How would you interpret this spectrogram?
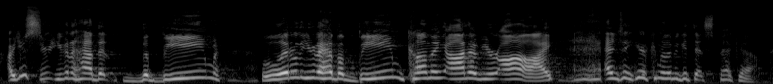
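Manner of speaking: mock the hypocrite with biting sarcasm; sarcastic mocking. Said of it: "It's sarcastic humor".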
